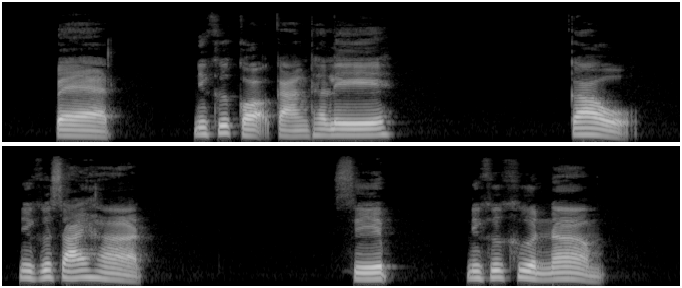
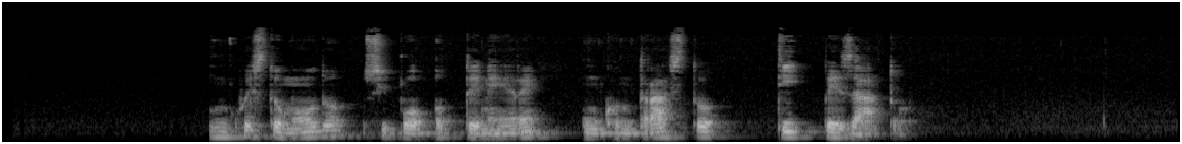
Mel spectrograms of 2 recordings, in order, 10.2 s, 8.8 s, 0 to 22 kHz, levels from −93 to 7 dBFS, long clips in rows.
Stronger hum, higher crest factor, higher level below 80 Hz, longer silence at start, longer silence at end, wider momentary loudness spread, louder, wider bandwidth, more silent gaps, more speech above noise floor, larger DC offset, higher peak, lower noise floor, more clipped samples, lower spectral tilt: neither; about the same, 20 dB vs 22 dB; second, -76 dBFS vs -70 dBFS; second, 0.4 s vs 1.55 s; second, 0.6 s vs 2.05 s; about the same, 12 LU vs 13 LU; first, -24 LUFS vs -32 LUFS; first, 15.5 kHz vs 11.5 kHz; neither; first, 62 dB vs 45 dB; neither; first, -6 dBFS vs -12 dBFS; first, -84 dBFS vs -77 dBFS; neither; first, -6.5 dB/octave vs -5 dB/octave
